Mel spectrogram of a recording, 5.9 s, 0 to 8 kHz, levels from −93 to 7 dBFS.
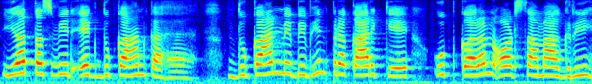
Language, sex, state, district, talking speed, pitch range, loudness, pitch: Hindi, female, Jharkhand, Palamu, 150 wpm, 310-355 Hz, -17 LUFS, 325 Hz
